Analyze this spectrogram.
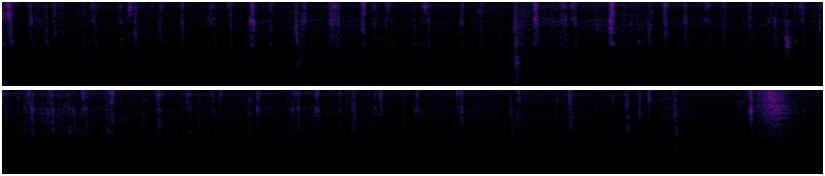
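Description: Very faint typing on a computer keyboard: a quick, irregular run of key clicks.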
